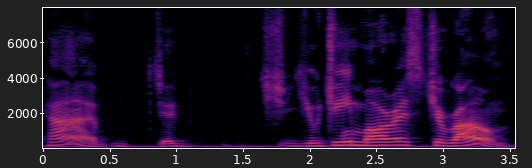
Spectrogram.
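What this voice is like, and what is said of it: Put-on New York accent. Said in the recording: “I sort of did this New York thing, you know, where this was my accent”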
